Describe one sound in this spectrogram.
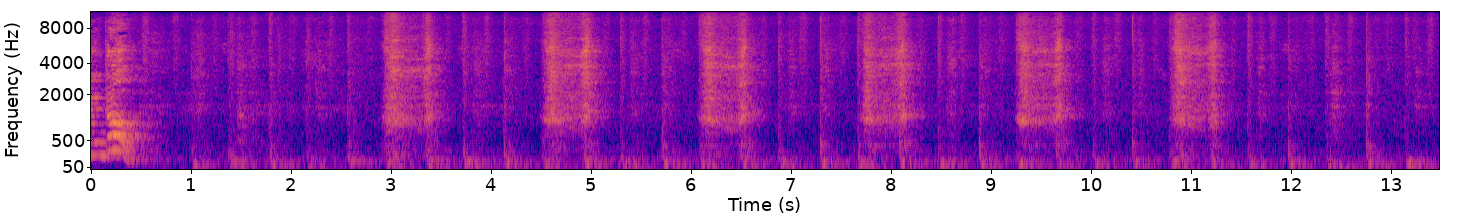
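A man's feet thud on a padded floor as he does jumping jacks.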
